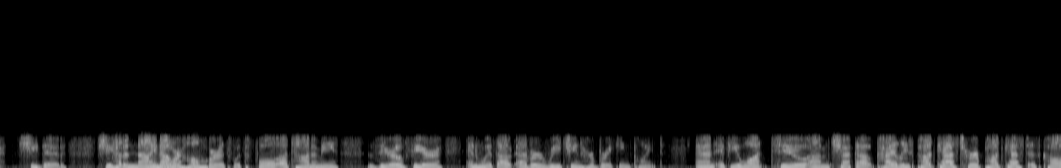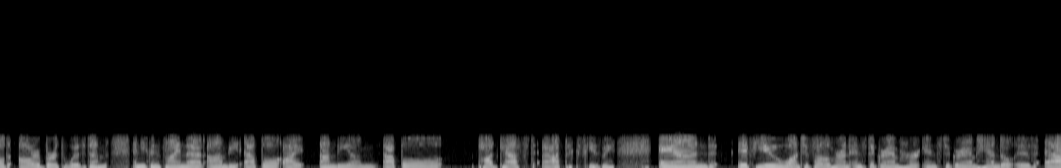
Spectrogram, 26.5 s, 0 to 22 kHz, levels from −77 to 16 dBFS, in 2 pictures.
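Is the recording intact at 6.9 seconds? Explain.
No. At 6.9 seconds, as throughout the clip, the speech carries Opus voice compression damage. Nothing is present above about 4.4 kHz, which fits narrowband SILK coding at roughly 6 kbps. Its coarse excitation leaves the speech muffled, hoarse and slightly robotic.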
